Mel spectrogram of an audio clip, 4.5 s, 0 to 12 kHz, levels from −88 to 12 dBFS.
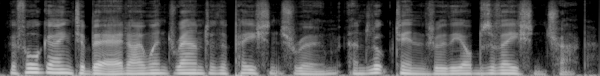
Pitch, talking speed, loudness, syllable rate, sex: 130 Hz, 240 wpm, -16 LUFS, 5.8 syllables/s, male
